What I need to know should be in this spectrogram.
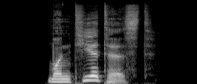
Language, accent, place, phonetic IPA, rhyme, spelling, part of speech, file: German, Germany, Berlin, [mɔnˈtiːɐ̯təst], -iːɐ̯təst, montiertest, verb, De-montiertest.ogg
- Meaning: inflection of montieren: 1. second-person singular preterite 2. second-person singular subjunctive II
